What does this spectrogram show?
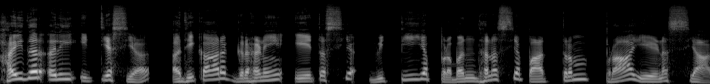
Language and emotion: Sanskrit, neutral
